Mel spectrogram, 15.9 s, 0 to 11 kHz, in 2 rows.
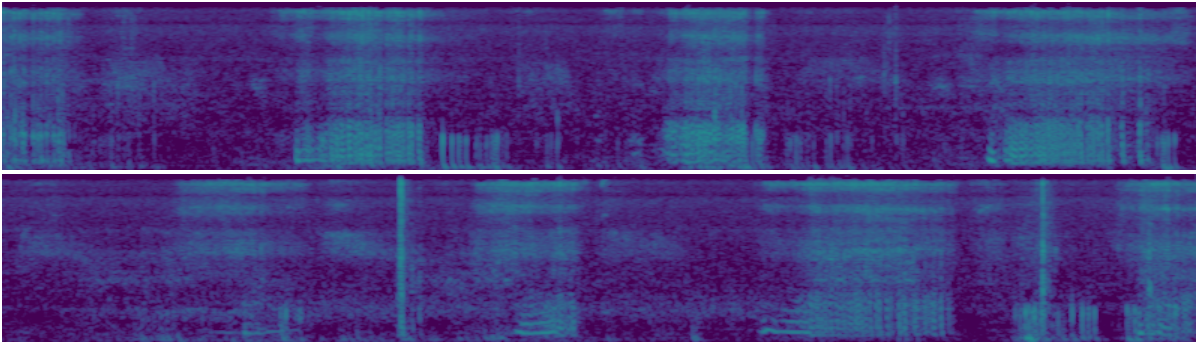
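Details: Snoring during sleep: soft, rumbling snores at about 15 per minute, each followed by a quieter breath out, in a quiet room.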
